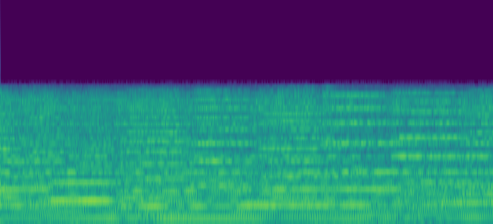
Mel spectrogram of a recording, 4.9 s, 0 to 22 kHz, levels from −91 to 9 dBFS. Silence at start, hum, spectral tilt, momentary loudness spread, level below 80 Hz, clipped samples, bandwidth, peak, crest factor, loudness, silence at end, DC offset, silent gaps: 0 s; none; -6 dB/octave; 2 LU; -36 dBFS; under 0.1%; 5.4 kHz; -4 dBFS; 12 dB; -16 LUFS; 0 s; under 0.1%; none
